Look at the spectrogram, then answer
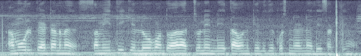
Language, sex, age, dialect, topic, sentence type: Hindi, male, 56-60, Awadhi Bundeli, agriculture, statement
